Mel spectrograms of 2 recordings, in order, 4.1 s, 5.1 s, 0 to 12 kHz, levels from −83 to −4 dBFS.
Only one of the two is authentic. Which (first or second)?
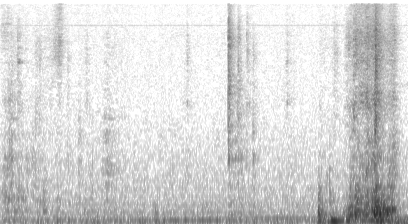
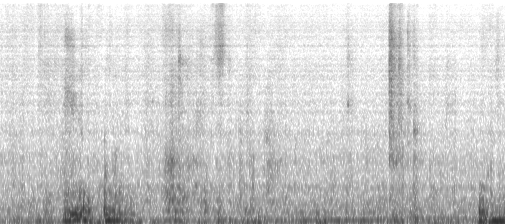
first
